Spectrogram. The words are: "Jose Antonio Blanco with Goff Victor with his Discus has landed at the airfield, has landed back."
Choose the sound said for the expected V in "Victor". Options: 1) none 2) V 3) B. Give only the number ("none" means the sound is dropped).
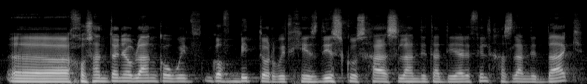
3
